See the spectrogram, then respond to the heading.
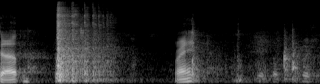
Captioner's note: grill clatters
